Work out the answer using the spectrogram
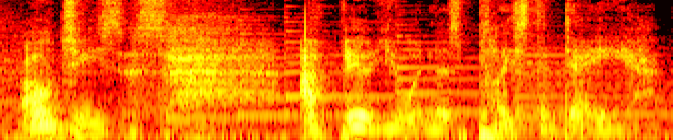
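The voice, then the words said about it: Preacher-style character voice. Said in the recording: “Black preacher voice. ... I love that voice.”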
